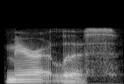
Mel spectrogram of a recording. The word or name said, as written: meritless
